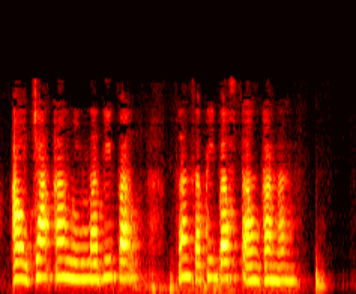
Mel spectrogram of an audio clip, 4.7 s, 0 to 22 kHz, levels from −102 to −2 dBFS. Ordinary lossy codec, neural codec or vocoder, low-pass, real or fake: MP3, 32 kbps; codec, 16 kHz, 1 kbps, FunCodec, trained on Chinese and English, 50 frames a second; 7.2 kHz; fake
